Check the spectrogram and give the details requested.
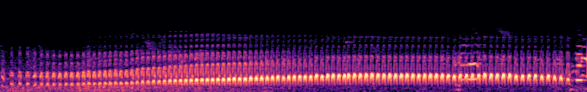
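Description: A kookaburra gives a rapid rolling chuckle of harsh pulsed notes that rises in pitch and then holds steady for about eight seconds.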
